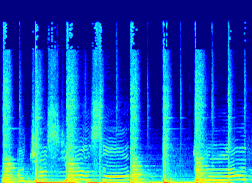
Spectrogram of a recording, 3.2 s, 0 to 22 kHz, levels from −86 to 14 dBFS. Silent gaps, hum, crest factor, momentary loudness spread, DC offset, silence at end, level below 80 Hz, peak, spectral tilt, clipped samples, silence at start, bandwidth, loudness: none; none; 14 dB; 7 LU; under 0.1%; 0 s; -18 dBFS; -2 dBFS; -5.5 dB/octave; under 0.1%; 0 s; 19.5 kHz; -18 LUFS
